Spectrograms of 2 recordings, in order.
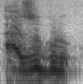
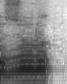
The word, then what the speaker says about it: Azuguru: Actually, the name of our place is Azuguru, a den of lions. But the Hausa people and the other cultures who could not pronounce it shortened it to Zuru.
